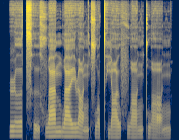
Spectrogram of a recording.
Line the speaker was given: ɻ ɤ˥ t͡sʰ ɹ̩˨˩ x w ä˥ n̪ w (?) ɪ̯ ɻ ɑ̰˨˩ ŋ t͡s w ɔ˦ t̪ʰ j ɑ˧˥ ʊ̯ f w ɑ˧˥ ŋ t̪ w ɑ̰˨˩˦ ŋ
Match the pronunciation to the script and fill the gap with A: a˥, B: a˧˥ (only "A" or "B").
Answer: A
